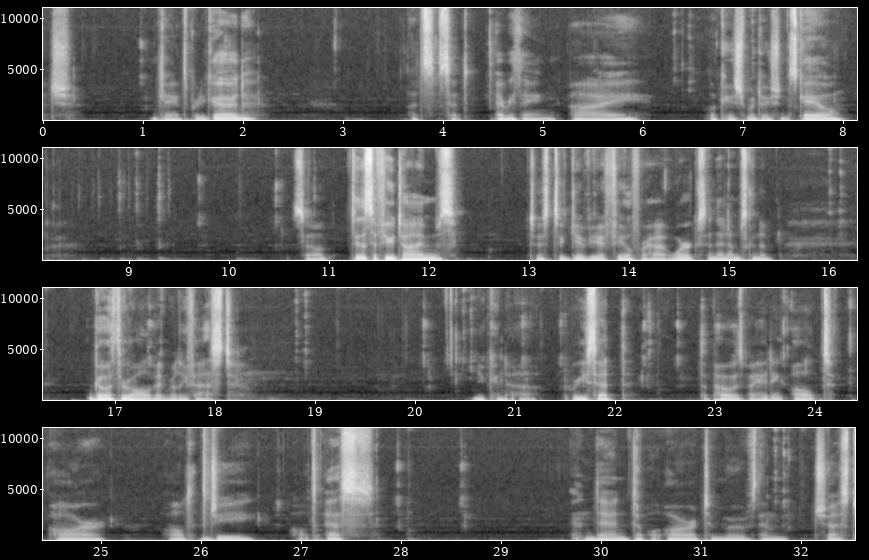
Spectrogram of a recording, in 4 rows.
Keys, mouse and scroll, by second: 0.2 middle click, 0.3-1.2 scroll down 2, 0.5 shift+middle click, 1.4 middle click, 2.3-3.2 scroll down 3, 3.2-3.6 scroll down 1, 3.6 shift+middle click, 4.6 a, 5.5 i, 7.0-8.4 drag, 8.4 Right, 8.6-9.7 Right, 9.8 middle click, 10.1-10.4 scroll up 3, 10.4 click, 10.6-11.8 shift+middle drag, 11.8 g, 12.8 r, 13.7 middle click, 14.4 r, 15.0 middle click, 15.4 g, 16.2 click, 16.3 middle click, 16.7 r, 17.8 middle click, 18.3 scroll up 1, 18.5 click, 18.7 g, 19.1 middle click, 19.3-19.9 scroll up 4, 19.9 middle click, 20.5 click, 20.7 middle click, 21.6-22.0 scroll down 1, 22.0-24.4 middle drag, 24.4 alt+r, 26.1 alt+g, 27.2 alt+s, 27.7-29.5 middle drag, 29.5 r, 32.0 middle click.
